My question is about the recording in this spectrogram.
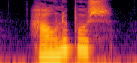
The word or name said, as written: havnebus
